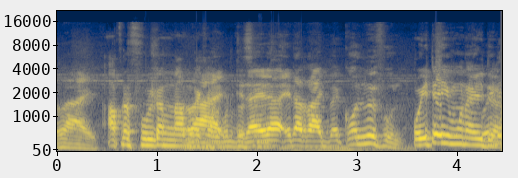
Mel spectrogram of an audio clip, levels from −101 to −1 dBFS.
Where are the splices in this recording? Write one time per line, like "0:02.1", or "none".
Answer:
none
